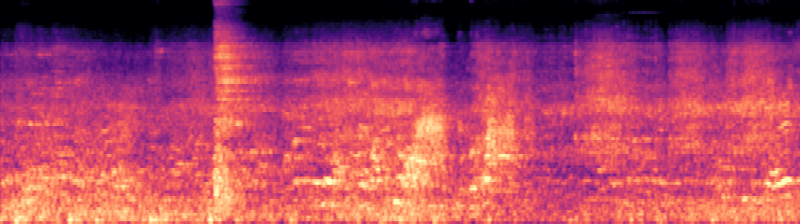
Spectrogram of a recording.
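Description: Indian Railways passenger coaches rolling slowly past along the platform with a steady rumble of wheels on the rails, and a short, sharper noise about two seconds in. Voices are mixed in with it.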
